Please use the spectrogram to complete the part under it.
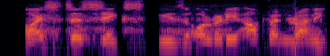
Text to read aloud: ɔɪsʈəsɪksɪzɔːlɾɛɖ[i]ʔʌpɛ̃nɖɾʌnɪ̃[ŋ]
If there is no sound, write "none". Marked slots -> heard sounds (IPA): i, ŋ

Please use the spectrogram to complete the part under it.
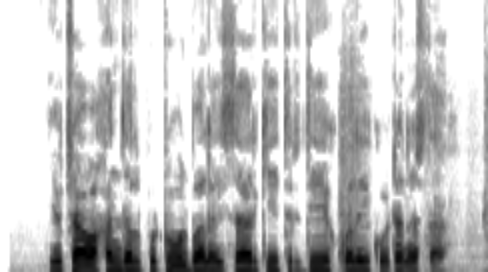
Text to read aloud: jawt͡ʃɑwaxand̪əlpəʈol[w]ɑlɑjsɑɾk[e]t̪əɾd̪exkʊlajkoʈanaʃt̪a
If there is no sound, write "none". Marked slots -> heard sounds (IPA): b, e

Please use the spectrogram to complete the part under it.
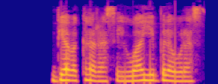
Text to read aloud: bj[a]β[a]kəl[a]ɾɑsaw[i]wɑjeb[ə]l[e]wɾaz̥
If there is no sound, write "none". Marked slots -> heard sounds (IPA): ɑ, a, a, i, ə, a

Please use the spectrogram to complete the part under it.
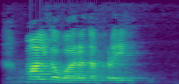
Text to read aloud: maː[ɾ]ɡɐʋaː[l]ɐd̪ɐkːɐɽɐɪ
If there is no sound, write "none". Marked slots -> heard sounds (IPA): l, ɾ

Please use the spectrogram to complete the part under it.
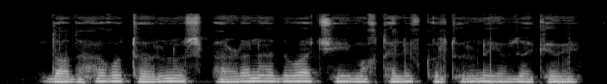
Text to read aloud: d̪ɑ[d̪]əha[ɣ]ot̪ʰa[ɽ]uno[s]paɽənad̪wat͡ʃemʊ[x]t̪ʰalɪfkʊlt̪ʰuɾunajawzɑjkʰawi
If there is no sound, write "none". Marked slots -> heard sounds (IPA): d̪, ɣ, ɾ, s, x

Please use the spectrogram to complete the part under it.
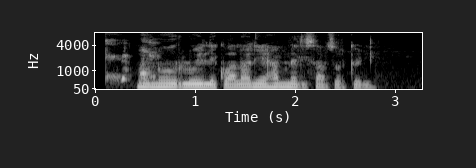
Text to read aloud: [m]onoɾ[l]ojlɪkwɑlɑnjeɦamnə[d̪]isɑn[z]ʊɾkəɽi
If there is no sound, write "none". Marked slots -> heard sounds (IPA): n, l, d̪, s

